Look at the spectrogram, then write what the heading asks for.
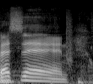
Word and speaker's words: Besson: It's Besson, yeah. Besson.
